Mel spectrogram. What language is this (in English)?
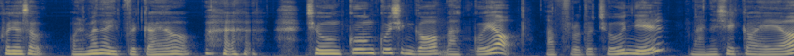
Korean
